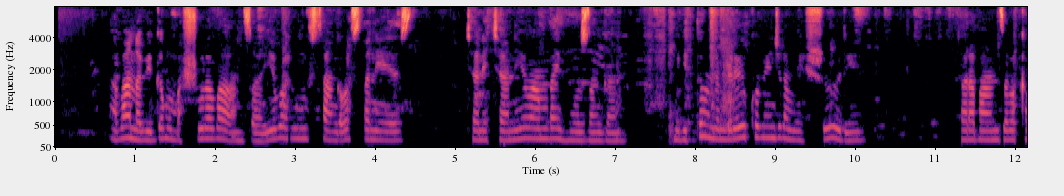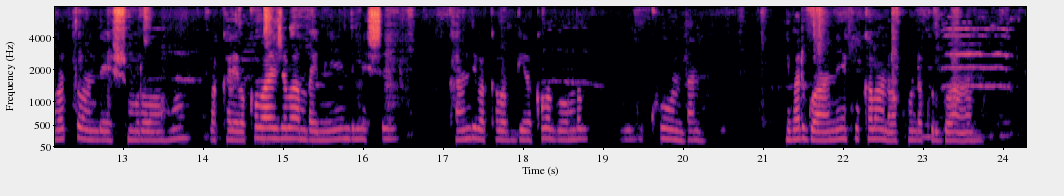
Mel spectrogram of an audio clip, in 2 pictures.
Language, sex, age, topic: Kinyarwanda, female, 25-35, education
